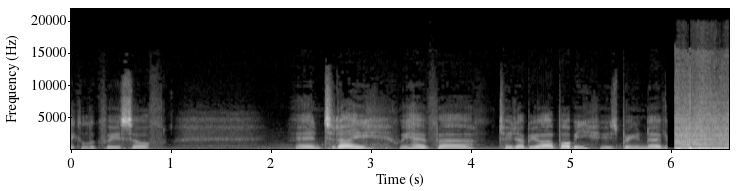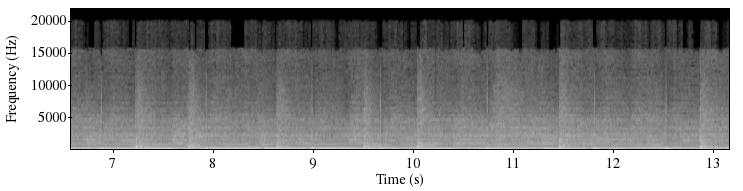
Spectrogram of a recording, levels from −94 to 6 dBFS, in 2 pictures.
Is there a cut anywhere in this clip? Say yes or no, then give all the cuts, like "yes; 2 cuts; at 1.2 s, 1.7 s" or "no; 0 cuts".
no; 0 cuts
